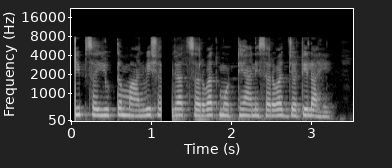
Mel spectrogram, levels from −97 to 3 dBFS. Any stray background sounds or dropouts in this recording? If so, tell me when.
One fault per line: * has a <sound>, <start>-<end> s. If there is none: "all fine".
* has a dropout, 1.1-1.3 s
